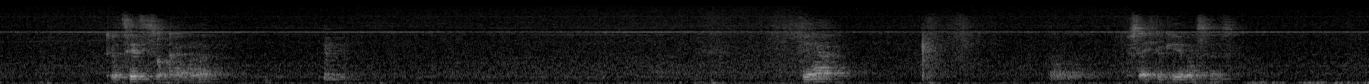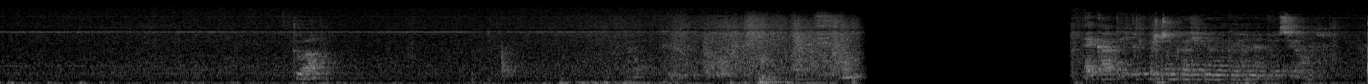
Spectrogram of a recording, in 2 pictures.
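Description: A young woman speaks in short bursts, close by in a small room.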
